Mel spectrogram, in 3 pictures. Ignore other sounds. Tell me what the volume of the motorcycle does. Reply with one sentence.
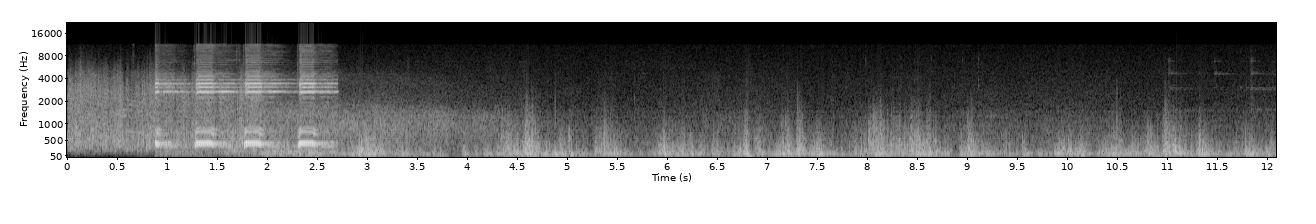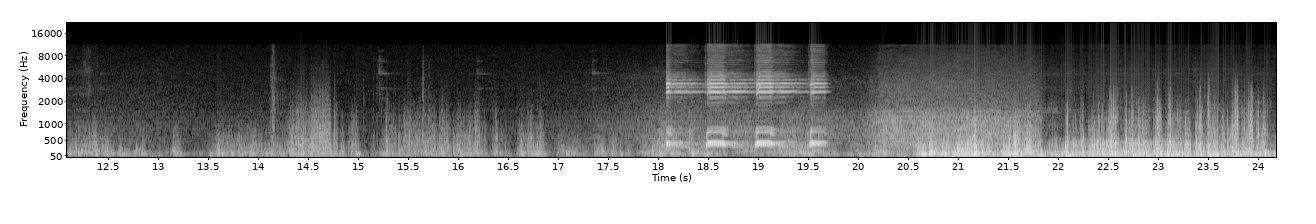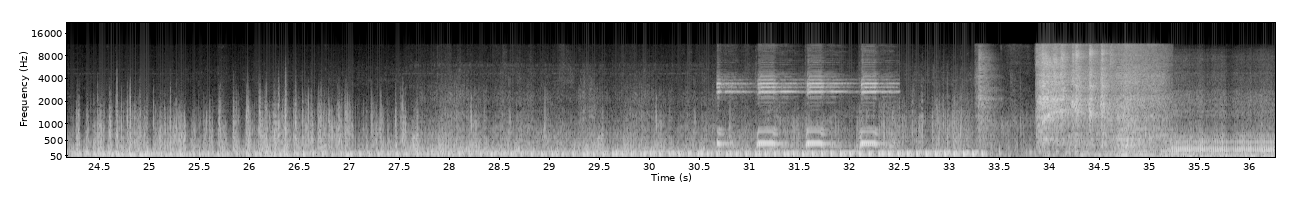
The loudness of the motorcycle goes up.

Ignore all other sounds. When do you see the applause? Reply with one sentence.
You can't hear the applause here.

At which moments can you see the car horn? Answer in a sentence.
The car horn can be heard from 0.8 to 2.8 s, from 18.1 to 19.7 s and from 30.6 to 32.5 s.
